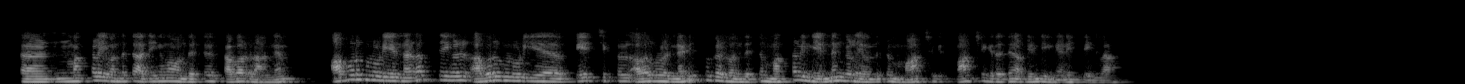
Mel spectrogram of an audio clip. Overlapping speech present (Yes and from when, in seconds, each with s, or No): No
